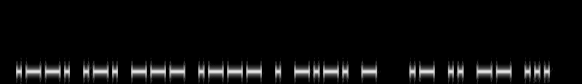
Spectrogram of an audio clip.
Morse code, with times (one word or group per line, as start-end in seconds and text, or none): 0.2-3.8 PROJECT
4.1-5.5 AIMS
